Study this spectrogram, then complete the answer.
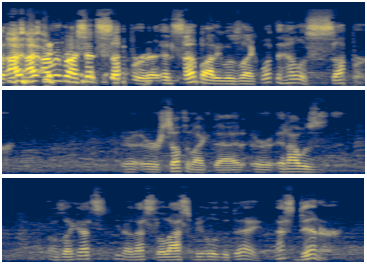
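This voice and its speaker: With crowd noise in the background, a man with a fairly high pitch speaks at a fairly quick pace, his lively intonation marked by big swings in loudness. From US South. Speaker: podcast co-host. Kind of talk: casual chat. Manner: halting, many repeated words.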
